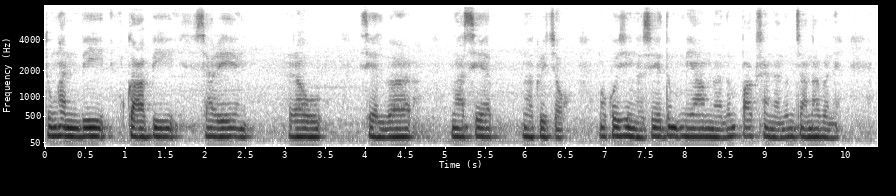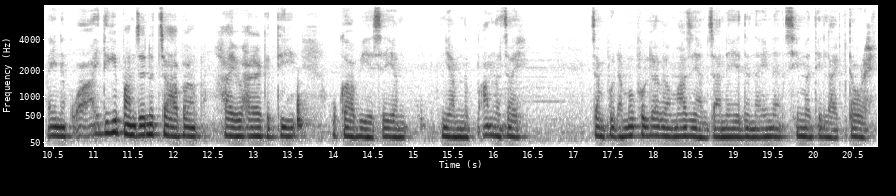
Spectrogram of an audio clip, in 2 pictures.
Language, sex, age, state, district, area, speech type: Manipuri, male, 18-30, Manipur, Imphal West, rural, spontaneous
